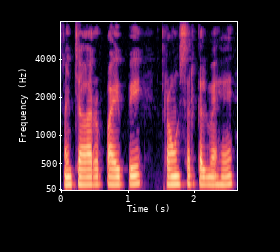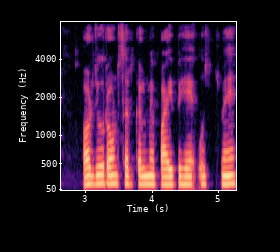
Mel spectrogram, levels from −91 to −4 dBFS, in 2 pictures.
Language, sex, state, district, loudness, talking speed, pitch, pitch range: Hindi, male, Himachal Pradesh, Shimla, -16 LUFS, 160 wpm, 140 Hz, 135-145 Hz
